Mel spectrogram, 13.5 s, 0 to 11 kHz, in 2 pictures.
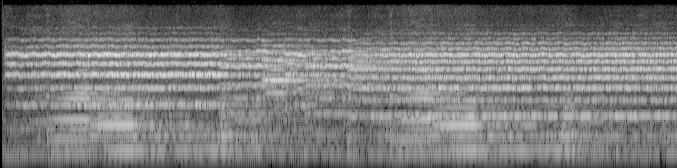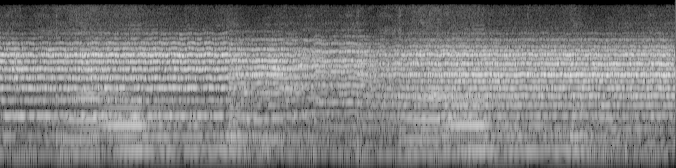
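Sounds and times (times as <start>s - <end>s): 
melody: 0.1s - 13.5s.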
